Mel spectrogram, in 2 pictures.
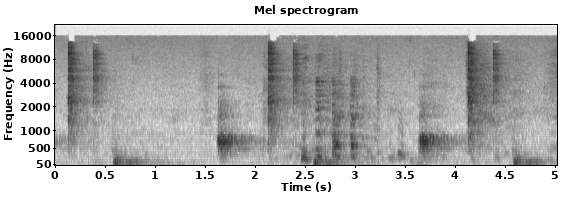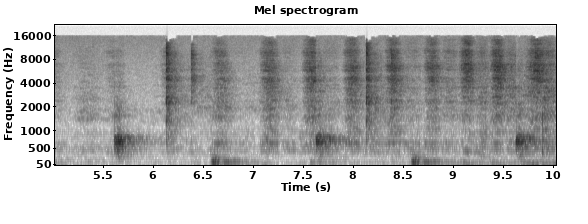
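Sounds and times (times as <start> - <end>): beatboxing: 0.0 - 0.9, 1.6 - 10.0.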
